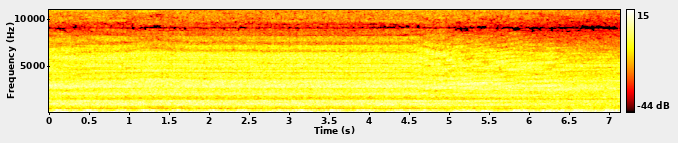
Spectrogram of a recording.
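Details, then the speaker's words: Truck with ACES EFI and Killshot timing control, cold engine with untouched cold-start settings: steady idle roar with a heavy hiss, loading up on excess fuel spraying in, rich cold idle. It has been randomly dying while driving. "that's an awful lot of fuel spraying around in there I haven't done anything to the cold start settings at all so that's that's how it is you can smell it loading up"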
